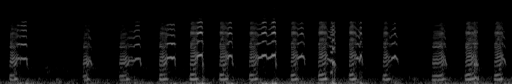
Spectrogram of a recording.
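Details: Common kestrel at its nest at Théding during egg laying, 14 May 2023: harsh, ringing calls in rapid irregular bursts, about three to four a second, over faint low rumble.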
